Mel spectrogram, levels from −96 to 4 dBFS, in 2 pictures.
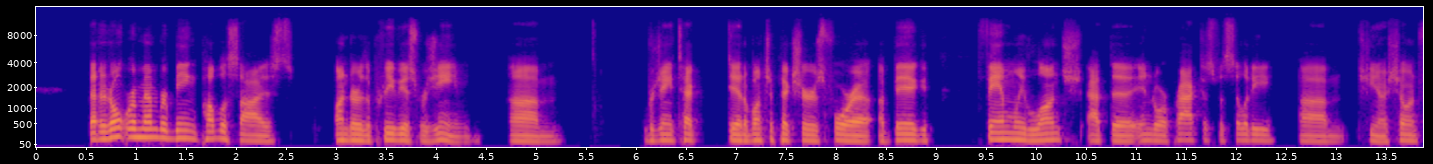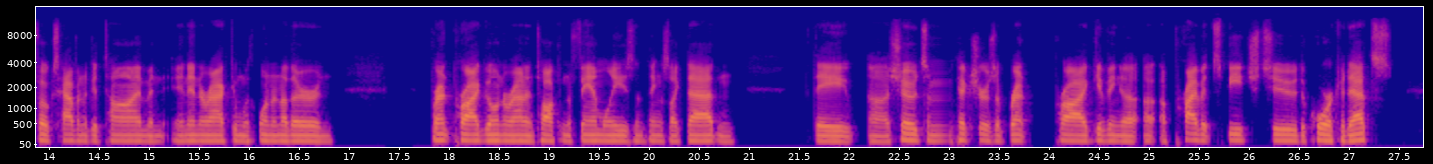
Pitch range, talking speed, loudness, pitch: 110-125 Hz, 165 wpm, -31 LUFS, 115 Hz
